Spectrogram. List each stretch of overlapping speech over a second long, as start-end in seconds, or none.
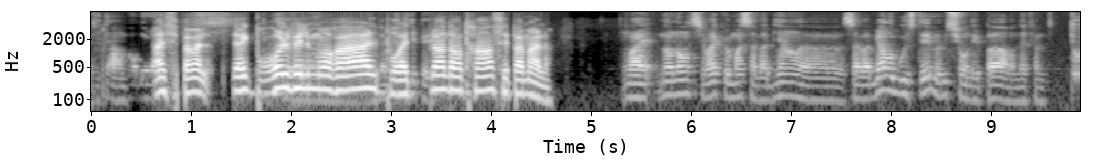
1.8-3.5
